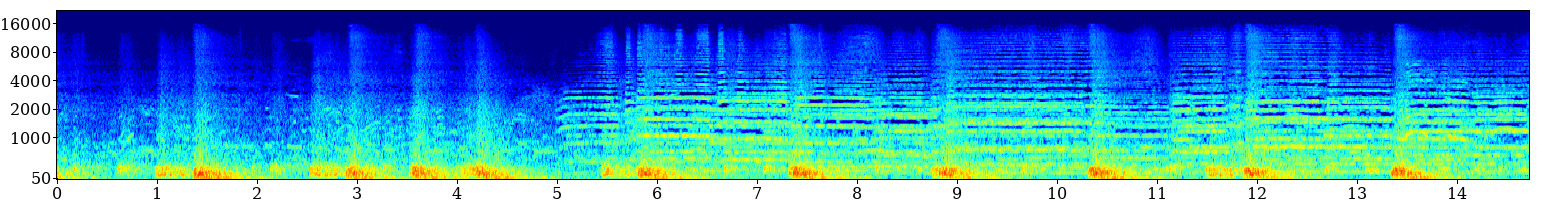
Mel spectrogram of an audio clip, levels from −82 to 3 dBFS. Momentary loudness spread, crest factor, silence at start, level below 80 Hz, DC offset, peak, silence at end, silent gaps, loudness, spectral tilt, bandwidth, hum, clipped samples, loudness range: 13 LU; 14 dB; 0 s; -30 dBFS; under 0.1%; -6 dBFS; 0 s; none; -23 LUFS; -7 dB/octave; 16 kHz; none; under 0.1%; 1 LU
